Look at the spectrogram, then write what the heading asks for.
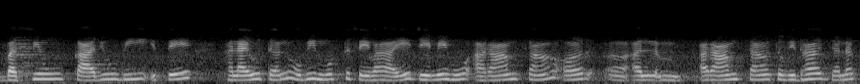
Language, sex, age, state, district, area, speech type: Sindhi, female, 30-45, Uttar Pradesh, Lucknow, urban, spontaneous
